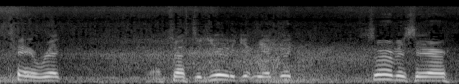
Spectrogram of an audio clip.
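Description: The voice moves at a moderate pace over noticeable background noise, with a dry sound and no echo. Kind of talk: casual vlog chat. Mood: nervous, wry. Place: street. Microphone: phone near.

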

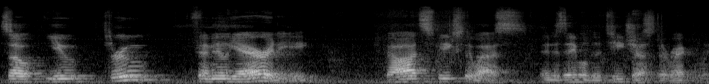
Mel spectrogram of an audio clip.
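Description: In a Montreal accent, a man with a medium pitch talks at a fairly slow pace with lively intonation. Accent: Canadian English, Montreal. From Quebec. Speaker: bishop giving seminar. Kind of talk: lecture. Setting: stage with audience. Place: meeting room. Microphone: camera far.

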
